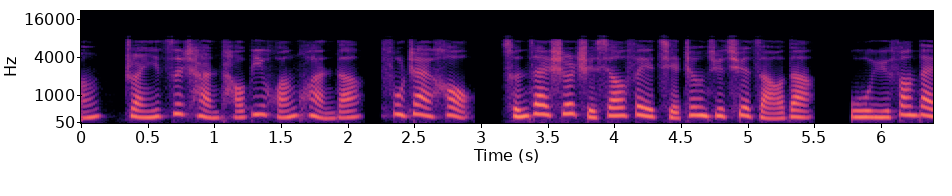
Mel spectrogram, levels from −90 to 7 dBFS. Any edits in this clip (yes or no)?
yes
